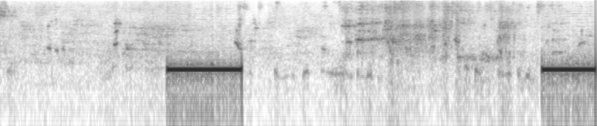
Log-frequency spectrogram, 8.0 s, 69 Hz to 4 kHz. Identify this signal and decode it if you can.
Ringback tone (Europe, 425 Hz), with speech.
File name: out- -2019- - - .5845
